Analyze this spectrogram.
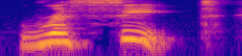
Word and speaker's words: receipt: Receipt. En esta palabra, la P es muda.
